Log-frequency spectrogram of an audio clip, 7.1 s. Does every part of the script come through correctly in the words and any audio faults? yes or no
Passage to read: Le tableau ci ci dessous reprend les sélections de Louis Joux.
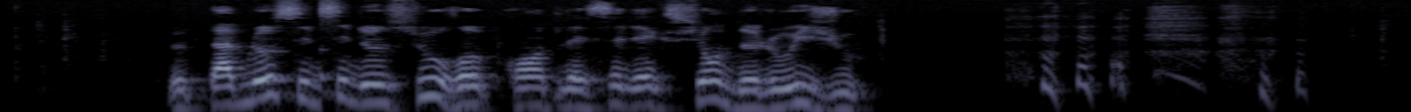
no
